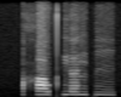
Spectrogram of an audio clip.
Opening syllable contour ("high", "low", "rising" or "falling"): high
